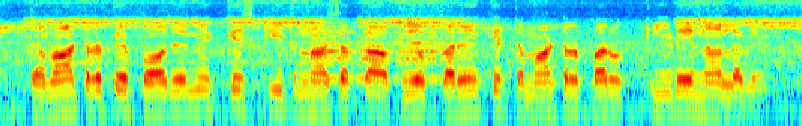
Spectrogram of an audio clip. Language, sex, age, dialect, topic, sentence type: Hindi, male, 36-40, Kanauji Braj Bhasha, agriculture, question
